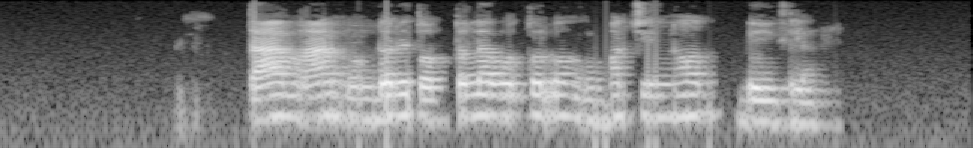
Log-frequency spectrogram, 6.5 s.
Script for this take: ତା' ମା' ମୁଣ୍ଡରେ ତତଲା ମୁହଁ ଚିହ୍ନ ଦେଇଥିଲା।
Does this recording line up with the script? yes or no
no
